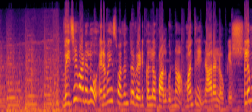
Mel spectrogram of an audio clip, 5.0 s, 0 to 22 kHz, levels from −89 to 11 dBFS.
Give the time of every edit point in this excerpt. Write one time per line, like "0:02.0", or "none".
0:01.0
